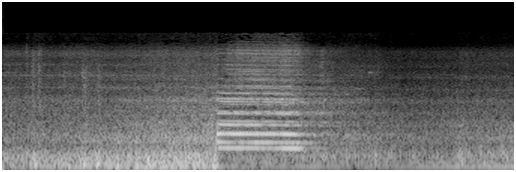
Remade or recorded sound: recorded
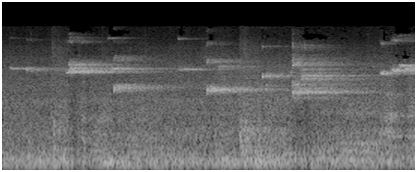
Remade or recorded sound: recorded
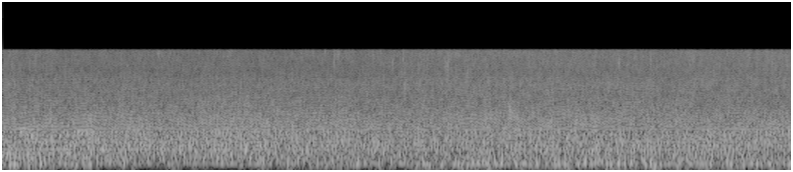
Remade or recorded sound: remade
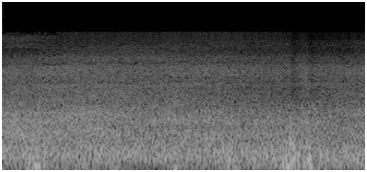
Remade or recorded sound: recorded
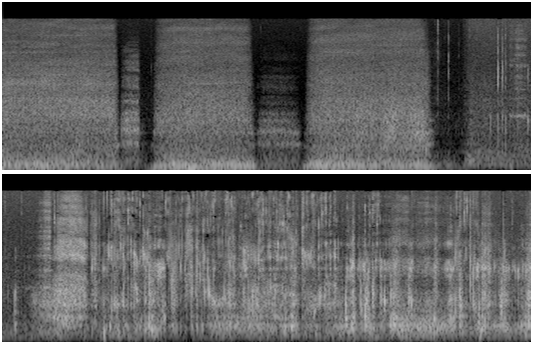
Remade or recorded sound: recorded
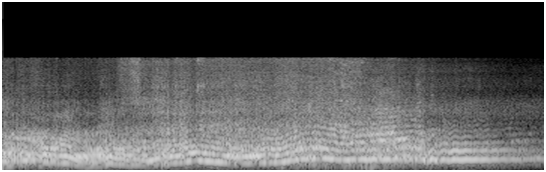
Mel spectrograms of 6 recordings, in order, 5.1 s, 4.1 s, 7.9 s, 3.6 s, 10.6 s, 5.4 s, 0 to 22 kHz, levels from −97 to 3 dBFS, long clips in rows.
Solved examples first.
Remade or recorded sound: remade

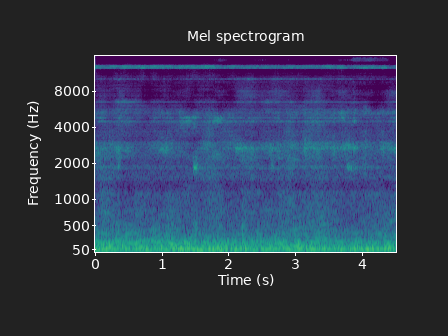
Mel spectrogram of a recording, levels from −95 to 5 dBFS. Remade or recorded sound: remade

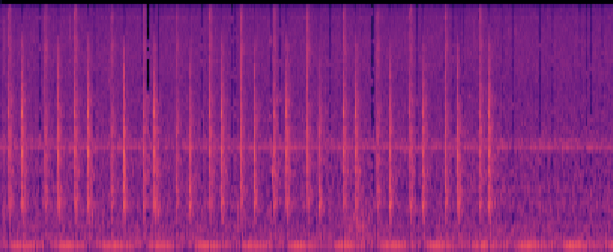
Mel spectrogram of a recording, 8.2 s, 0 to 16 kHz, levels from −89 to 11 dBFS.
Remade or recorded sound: recorded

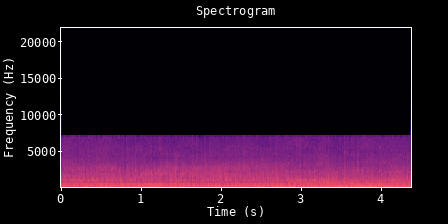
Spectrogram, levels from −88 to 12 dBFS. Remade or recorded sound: remade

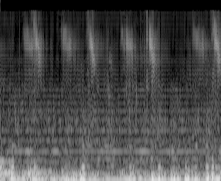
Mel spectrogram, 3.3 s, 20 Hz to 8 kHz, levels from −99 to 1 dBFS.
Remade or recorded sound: remade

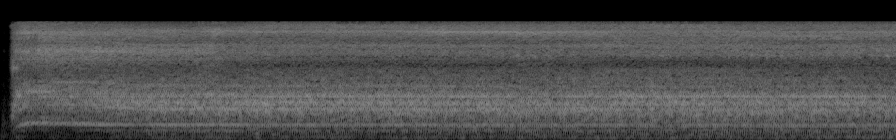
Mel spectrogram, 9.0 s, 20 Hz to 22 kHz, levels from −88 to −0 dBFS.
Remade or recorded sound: remade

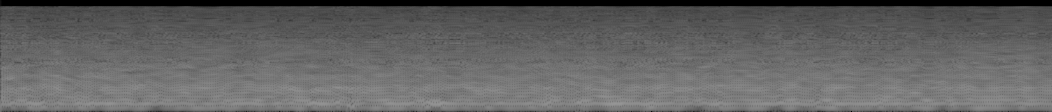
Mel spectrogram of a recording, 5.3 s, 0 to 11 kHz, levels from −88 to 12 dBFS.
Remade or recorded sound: remade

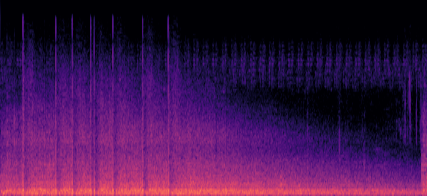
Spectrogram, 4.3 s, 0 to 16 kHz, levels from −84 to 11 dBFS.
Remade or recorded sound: recorded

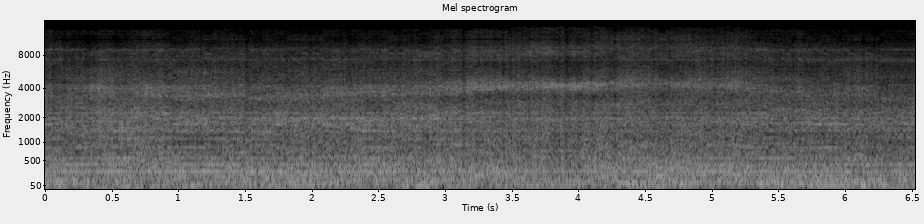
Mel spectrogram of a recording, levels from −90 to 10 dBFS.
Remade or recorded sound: remade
